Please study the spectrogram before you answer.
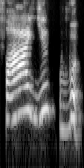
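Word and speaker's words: five: і в е фіве пишеться але оскільки останній німий не читається він впливає на попередній звук і він читається як а й тому виходить Файв файлів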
